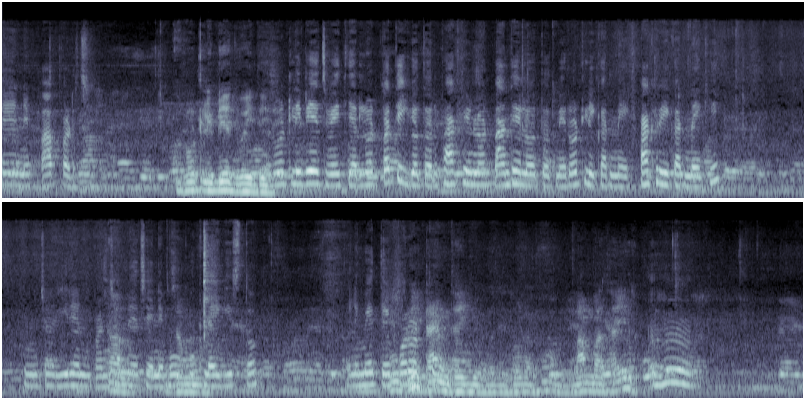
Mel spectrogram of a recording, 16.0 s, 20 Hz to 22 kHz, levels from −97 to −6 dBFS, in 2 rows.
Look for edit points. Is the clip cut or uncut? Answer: uncut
